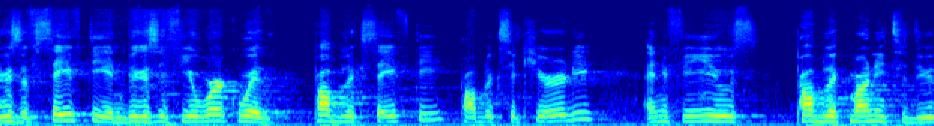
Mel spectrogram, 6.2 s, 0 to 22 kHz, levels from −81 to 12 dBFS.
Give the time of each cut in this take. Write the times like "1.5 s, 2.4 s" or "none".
none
